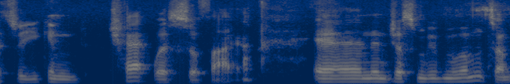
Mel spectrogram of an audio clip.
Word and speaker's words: Sophia: the correct way to say her name is sopia I've been corrected and I've corrected my 10-year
